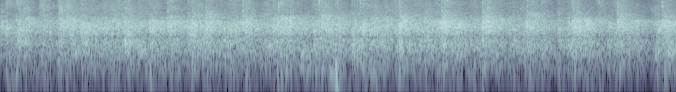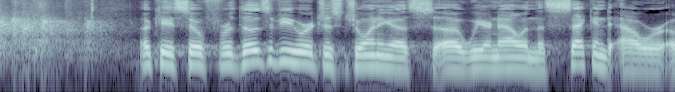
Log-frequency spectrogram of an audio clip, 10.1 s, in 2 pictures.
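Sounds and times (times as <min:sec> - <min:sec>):
audience applause: 0:00.0 - 0:05.9
speech: 0:06.1 - 0:10.1.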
